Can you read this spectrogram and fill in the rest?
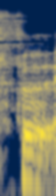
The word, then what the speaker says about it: pho: It's spelled pho, but it's pronounced pho, and it's just beautiful.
